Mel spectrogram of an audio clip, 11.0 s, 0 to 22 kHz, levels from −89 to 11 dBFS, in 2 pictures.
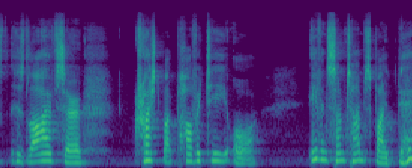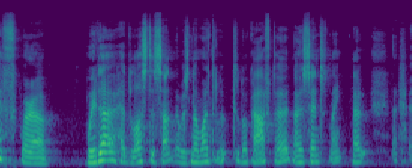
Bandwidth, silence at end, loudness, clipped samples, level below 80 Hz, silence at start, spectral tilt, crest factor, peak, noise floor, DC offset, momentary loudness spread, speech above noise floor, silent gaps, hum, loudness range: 16 kHz; 0 s; -25 LUFS; under 0.1%; -76 dBFS; 0 s; -4 dB/octave; 22 dB; -4 dBFS; -60 dBFS; under 0.1%; 14 LU; 35 dB; none; none; 4 LU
